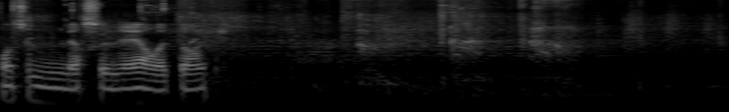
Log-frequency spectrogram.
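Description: Magic spells whoosh and strike with sharp bursts.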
